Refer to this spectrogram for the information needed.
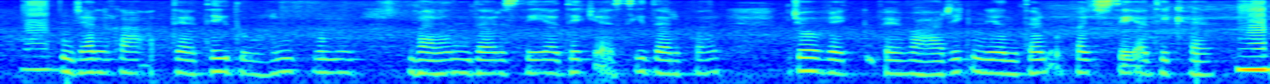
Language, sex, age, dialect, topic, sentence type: Hindi, female, 18-24, Awadhi Bundeli, agriculture, statement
